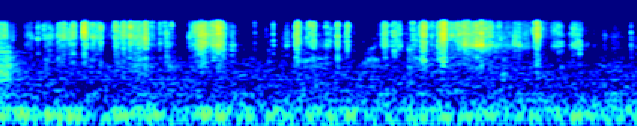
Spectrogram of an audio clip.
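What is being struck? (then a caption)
Paper film strip. Fingertips rub and press along a long printed paper film strip from a vintage toy movie reel, partly unrolled from its small spool and laid flat on a wooden table. The result is soft, bright crinkling with many quick, crisp rustles and little ring after each.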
